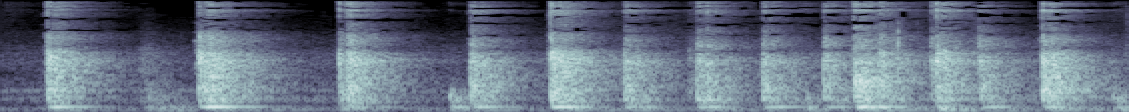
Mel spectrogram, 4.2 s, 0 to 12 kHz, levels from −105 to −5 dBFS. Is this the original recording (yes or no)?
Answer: yes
